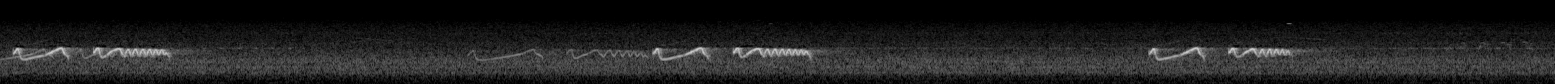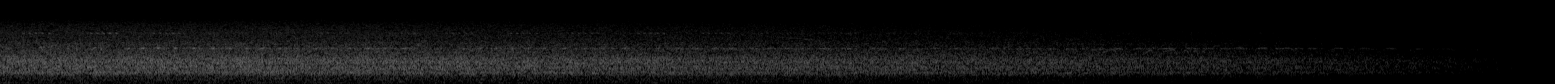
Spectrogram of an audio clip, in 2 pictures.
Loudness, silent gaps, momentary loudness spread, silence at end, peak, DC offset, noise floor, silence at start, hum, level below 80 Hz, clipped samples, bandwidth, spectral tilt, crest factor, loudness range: -17 LUFS; none; 28 LU; 13.4 s; -8 dBFS; under 0.1%; -76 dBFS; 0 s; none; -76 dBFS; under 0.1%; 11 kHz; 0 dB/octave; 20 dB; 25 LU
